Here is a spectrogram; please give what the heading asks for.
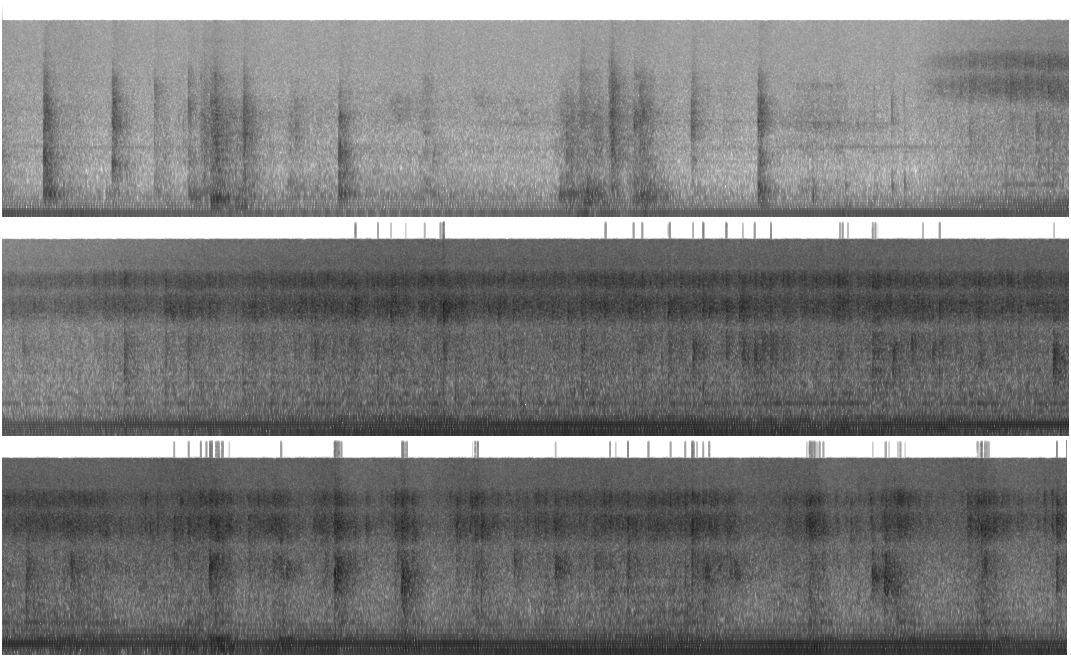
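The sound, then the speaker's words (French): A shower runs in a bathroom. A few knocks and clatters come first, then the water starts and settles into a steady, loud hissing spray that continues to the end. “Jette le couteau et va à la salle de bain prendre une douche.”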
